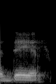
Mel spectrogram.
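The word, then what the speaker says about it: Deyr: And the other season is, that one I'm not going to be able to do, but Dyer. Oh, close enough. – What is the correct pronunciations for the two rain seasons? – The Gu, which is the spring, the Dyer, which is fall.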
